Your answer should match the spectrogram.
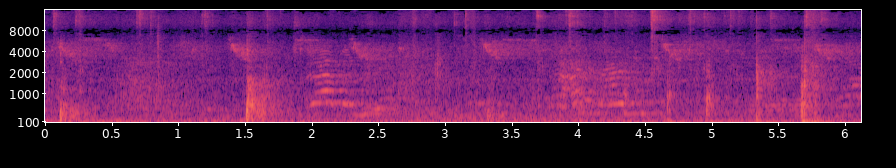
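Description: Hard knocks of a cricket ball at practice: one sharp knock about a second and a half in and more close together near the end. A voice calls out twice in between.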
